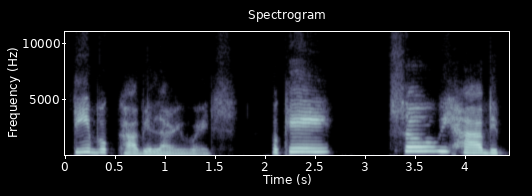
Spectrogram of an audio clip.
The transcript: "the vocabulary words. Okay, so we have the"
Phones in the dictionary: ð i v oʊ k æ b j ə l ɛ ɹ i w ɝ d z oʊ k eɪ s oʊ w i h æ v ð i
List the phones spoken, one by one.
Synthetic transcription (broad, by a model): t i b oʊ k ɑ b j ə l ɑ ɹ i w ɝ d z oʊ k eɪ s oʊ w i h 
